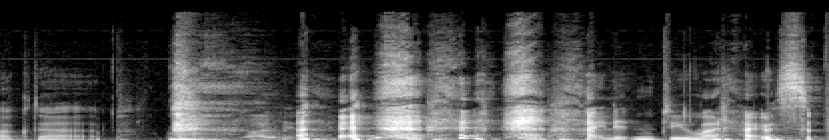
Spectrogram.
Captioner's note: laughing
